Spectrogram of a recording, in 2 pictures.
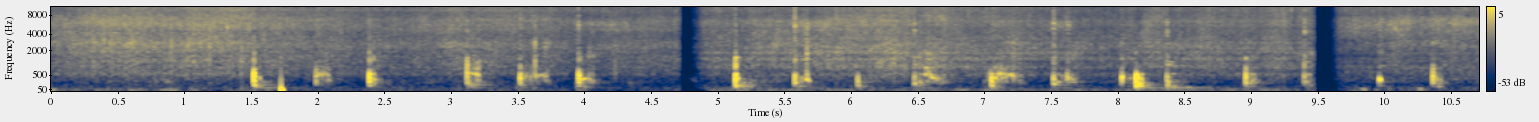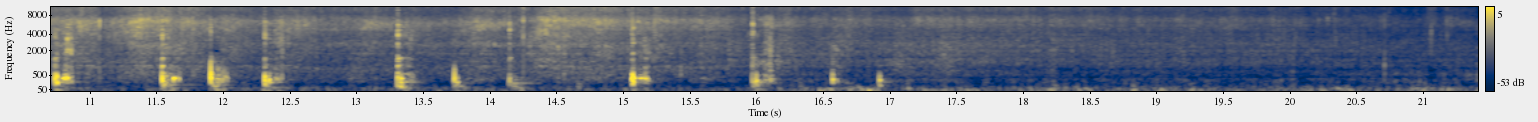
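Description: Chopped onion, garlic, chili and green onion sizzling in hot oil in a metal wok, with a metal ladle scraping and knocking against the pan as it stirs. The sound breaks off twice briefly, and the sizzle and stirring fade toward the end.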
